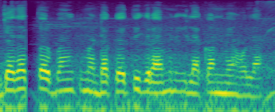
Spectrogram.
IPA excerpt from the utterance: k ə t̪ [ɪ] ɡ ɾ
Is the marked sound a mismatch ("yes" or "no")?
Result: yes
